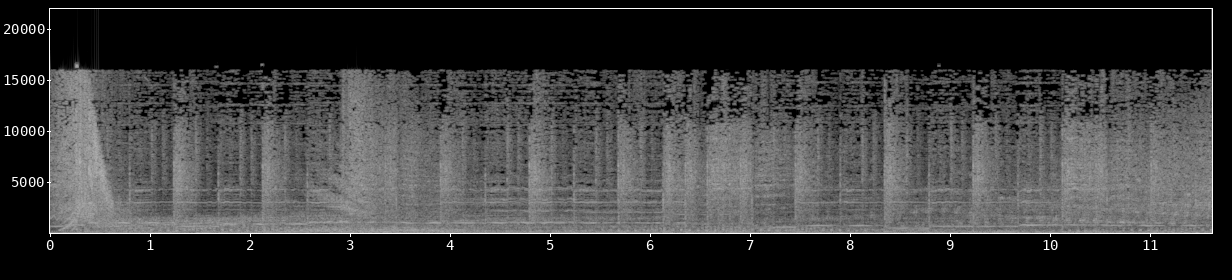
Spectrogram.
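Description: wolves howling

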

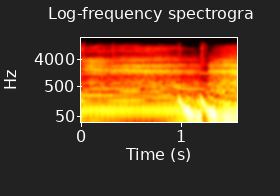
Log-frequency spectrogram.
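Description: man gasping

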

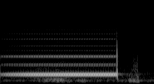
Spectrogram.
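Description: telephone call being dialed

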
